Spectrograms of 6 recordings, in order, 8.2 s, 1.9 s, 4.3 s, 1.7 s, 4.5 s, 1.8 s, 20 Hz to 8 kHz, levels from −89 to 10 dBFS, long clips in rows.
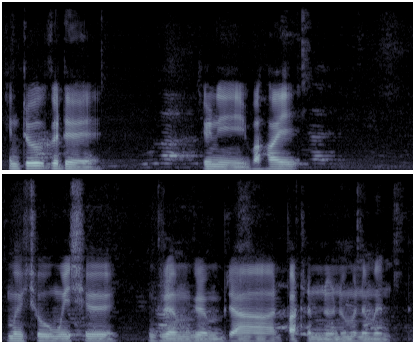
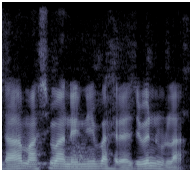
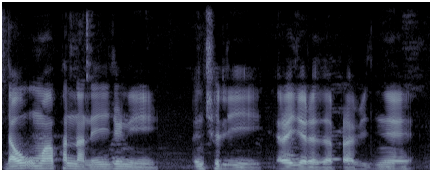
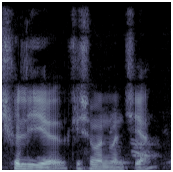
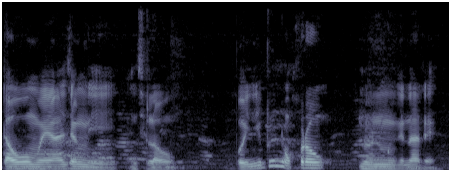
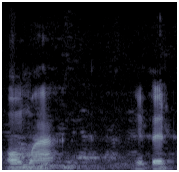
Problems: none marked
